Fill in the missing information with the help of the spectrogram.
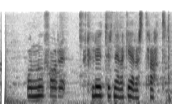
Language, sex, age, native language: Icelandic, female, 14, Icelandic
